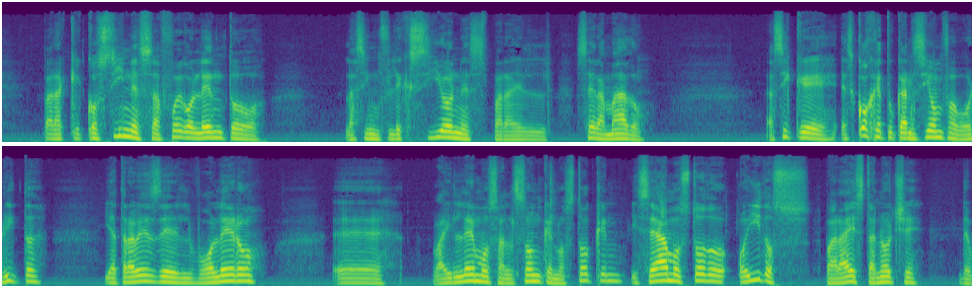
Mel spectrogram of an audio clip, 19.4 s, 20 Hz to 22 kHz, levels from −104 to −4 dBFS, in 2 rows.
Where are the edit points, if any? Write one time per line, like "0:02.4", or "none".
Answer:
0:13.8
0:15.9
0:17.9

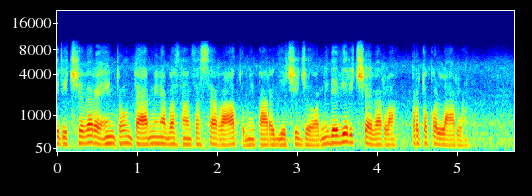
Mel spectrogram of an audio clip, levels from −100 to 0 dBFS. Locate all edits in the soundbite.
none

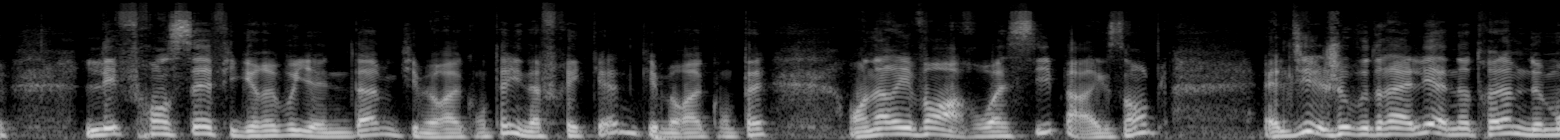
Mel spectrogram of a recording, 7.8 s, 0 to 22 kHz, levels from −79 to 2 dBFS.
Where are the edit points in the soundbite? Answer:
none

